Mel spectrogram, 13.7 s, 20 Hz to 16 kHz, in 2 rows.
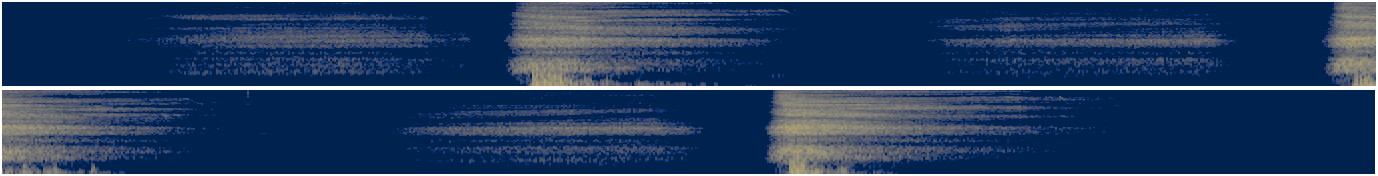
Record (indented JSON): {
  "exhalation_length": "13.7 s",
  "exhalation_amplitude": 6393,
  "exhalation_signal_mean_std_ratio": 0.23,
  "survey_phase": "alpha (2021-03-01 to 2021-08-12)",
  "age": "18-44",
  "gender": "Male",
  "wearing_mask": "No",
  "symptom_none": true,
  "smoker_status": "Never smoked",
  "respiratory_condition_asthma": false,
  "respiratory_condition_other": false,
  "recruitment_source": "REACT",
  "submission_delay": "2 days",
  "covid_test_result": "Negative",
  "covid_test_method": "RT-qPCR"
}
